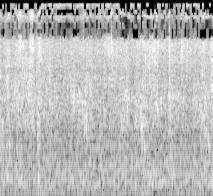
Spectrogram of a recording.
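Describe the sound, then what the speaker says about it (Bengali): Water poured by the barrel into a large pot of dal with Langra mango, a steady, full rushing gush heard close and continuous. "ডালের মধ্যে এখন জল চলে যাচ্ছে"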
